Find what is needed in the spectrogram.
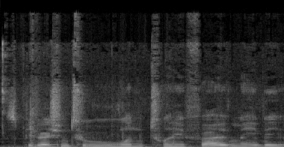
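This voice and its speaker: A speaker with a non-native accent talks over music in the background. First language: not English. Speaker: video creator. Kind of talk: tutorial. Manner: casual, hesitant.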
